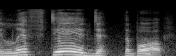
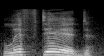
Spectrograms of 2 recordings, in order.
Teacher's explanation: If a word ends in a t or a d sound, we add the ending it, which is a vowel i followed by a d, which is voiced.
